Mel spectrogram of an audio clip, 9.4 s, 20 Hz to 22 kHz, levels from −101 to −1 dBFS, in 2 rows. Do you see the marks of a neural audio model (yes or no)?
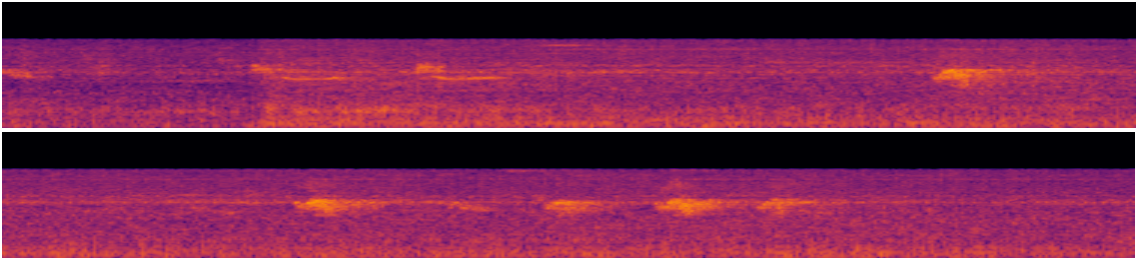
yes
